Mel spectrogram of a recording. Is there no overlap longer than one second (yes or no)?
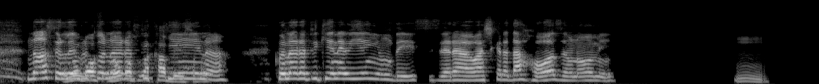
no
